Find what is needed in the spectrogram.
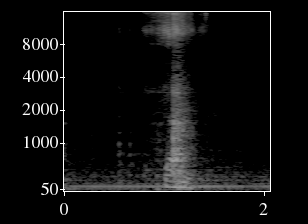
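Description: A pause in a man's talk: an intake of breath and a brief hesitant "uh" about a second in, otherwise quiet room tone.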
